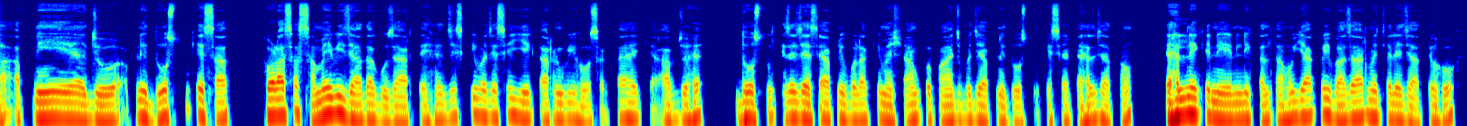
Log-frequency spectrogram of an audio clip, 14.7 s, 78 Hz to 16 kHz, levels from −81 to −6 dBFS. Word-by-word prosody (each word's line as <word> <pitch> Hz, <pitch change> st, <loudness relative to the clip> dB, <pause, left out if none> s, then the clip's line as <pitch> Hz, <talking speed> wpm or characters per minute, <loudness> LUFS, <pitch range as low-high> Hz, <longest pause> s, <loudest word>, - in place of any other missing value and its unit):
अपनी 110 Hz, -2 st, +3 dB
जो 100 Hz, -1 st, +2 dB
अपने 115 Hz, +3 st, -1 dB
दोस्तों 110 Hz, +8 st, -1 dB
के 125 Hz, -, +3 dB
साथ 110 Hz, +1 st, -1 dB, 0.4 s
थोड़ा-सा 125 Hz, +1 st, +5 dB
समय 120 Hz, +1 st, +3 dB
भी 135 Hz, 0 st, +5 dB
ज़्यादा 100 Hz, -2 st, +1 dB
गुजारते 90 Hz, 0 st, -3 dB
हैं, 100 Hz, +2 st, -3 dB
जिसकी 115 Hz, +4 st, -5 dB
वजह 115 Hz, -2 st, 0 dB
से 125 Hz, +4 st, -4 dB
ये 115 Hz, -4 st, +1 dB
कारण 105 Hz, -2 st, -3 dB
भी 105 Hz, -, -3 dB
हो 90 Hz, -3 st, -2 dB
सकता 110 Hz, +3 st, -6 dB
है 105 Hz, -, 0 dB
कि -, -, -16 dB
आप 95 Hz, -, -1 dB
जो 100 Hz, -1 st, -2 dB
है 110 Hz, +4 st, +1 dB, 0.4 s
दोस्तों 110 Hz, +1 st, +1 dB
के 110 Hz, -3 st, -11 dB
लिए 110 Hz, -, +3 dB
जैसे 105 Hz, -2 st, +1 dB
आपने 105 Hz, 0 st, -1 dB
बोला 100 Hz, 0 st, -1 dB
कि 100 Hz, +2 st, -8 dB
मैं 100 Hz, -2 st, +2 dB
शाम 95 Hz, +3 st, -3 dB
को 105 Hz, -2 st, -5 dB
5 95 Hz, 0 st, -2 dB
बजे 100 Hz, 0 st, -2 dB
अपने 90 Hz, 0 st, -2 dB
दोस्तों 85 Hz, -1 st, -8 dB
के 90 Hz, -, -7 dB
साथ 95 Hz, 0 st, -4 dB
टहल 95 Hz, +4 st, 0 dB
जाता 95 Hz, -2 st, -4 dB
हूँ 115 Hz, -, 0 dB, 0.3 s
टहलने 120 Hz, +4 st, +8 dB
के 125 Hz, -1 st, -2 dB
लिए 105 Hz, -2 st, +4 dB
निकलता 100 Hz, -1 st, -1 dB
हूँ 100 Hz, +3 st, +2 dB
या 120 Hz, +1 st, +2 dB
कोई 125 Hz, 0 st, 0 dB
बाजार 110 Hz, +5 st, +2 dB
में 115 Hz, -2 st, +2 dB
चले 100 Hz, -4 st, -1 dB
जाते 85 Hz, +3 st, -4 dB
हो, 95 Hz, +5 st, -1 dB
105 Hz, 230 wpm, -24 LUFS, 95-110 Hz, 0.4 s, टहलने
